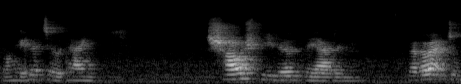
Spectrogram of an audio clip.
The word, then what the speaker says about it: Schauspieler: Schauspieler werden. Và các bạn chú ý là âm SCH ở đầu chữ đó chúng ta sẽ đọc là âm SH, tức là chữ SH rất là nặng. Schauspieler werden.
